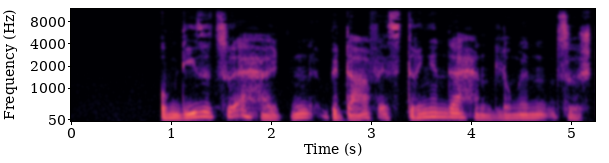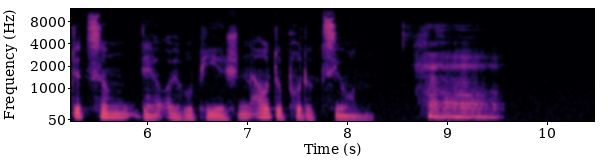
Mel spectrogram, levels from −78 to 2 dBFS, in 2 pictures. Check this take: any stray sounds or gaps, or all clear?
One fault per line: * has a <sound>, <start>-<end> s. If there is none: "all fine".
* has a laugh, 8.5-9.6 s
